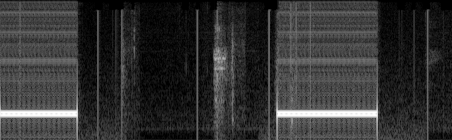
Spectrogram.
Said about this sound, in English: And we got him. You hear the phone ringing now. He's going to come on in a few minutes.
